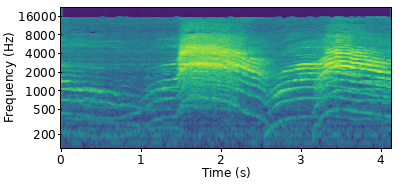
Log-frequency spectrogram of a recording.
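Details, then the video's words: Morning back-and-forth between two orange cats, loud drawn-out wailing meows that swell and fall, one long strained cry followed by another rising one, with calls overlapping. "2 Orange Cat Morning Debate"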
